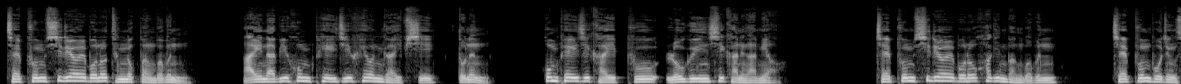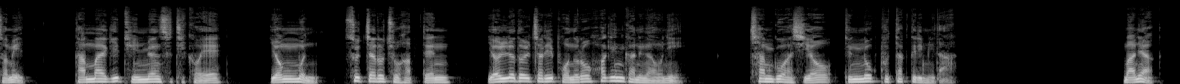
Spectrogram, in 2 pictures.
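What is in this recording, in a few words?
Korean male; ARS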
